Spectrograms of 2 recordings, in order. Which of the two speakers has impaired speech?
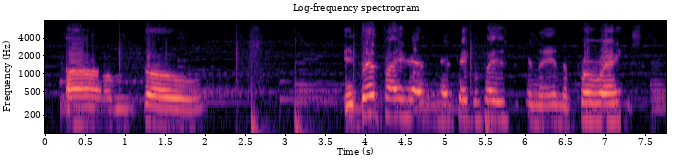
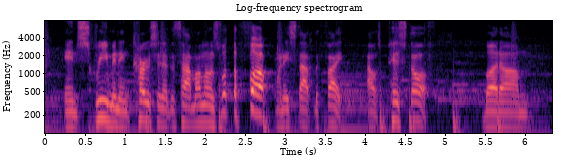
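The first: brain injury, mild; minor; slurred speech.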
